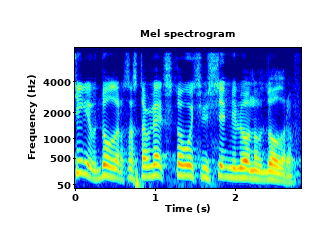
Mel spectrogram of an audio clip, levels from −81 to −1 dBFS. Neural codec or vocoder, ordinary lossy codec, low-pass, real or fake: autoencoder, 48 kHz, 32 numbers a frame, DAC-VAE, trained on Japanese speech; none; 7.2 kHz; fake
